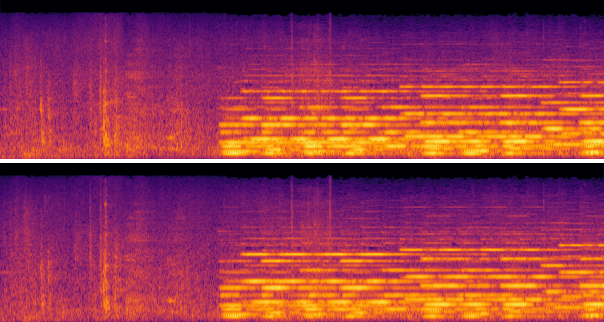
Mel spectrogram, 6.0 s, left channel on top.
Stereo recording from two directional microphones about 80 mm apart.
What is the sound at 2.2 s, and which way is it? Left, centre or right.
Organ, centre.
